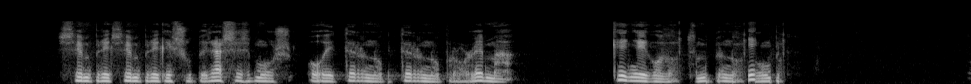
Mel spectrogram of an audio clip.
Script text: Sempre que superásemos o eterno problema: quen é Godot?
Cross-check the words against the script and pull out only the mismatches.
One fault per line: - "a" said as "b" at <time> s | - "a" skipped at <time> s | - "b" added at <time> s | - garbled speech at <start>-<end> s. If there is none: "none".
- "sempre" added at 1.2 s
- "eterno" added at 3.9 s
- garbled speech at 6.9-7.9 s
